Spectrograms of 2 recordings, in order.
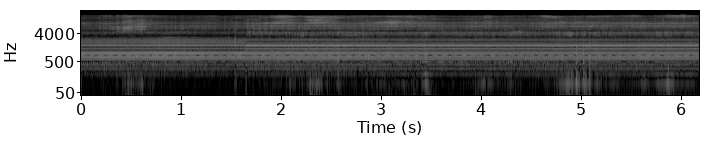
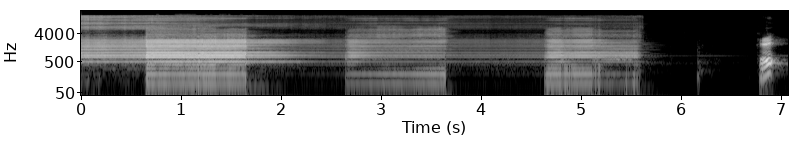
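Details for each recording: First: YesWelder CT2050 AC TIG welding aluminum, amperage via foot pedal, tungsten size unchanged, after dialing in settings that had run too hot: steady even buzz at one pitch, no crackling, popping or sputtering. Stable, properly set AC arc. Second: YesWelder CT2050 AC TIG on 3/16 material, max set to 200 A with foot pedal control, first weld after purging gas: harsh arc buzz rising and falling about once a second. Pulse mode had been left on unintentionally; turned off afterward.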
